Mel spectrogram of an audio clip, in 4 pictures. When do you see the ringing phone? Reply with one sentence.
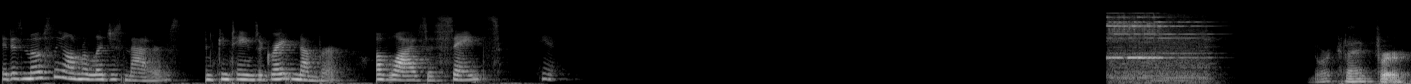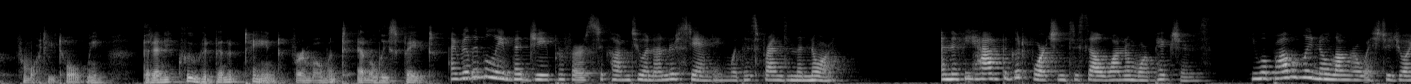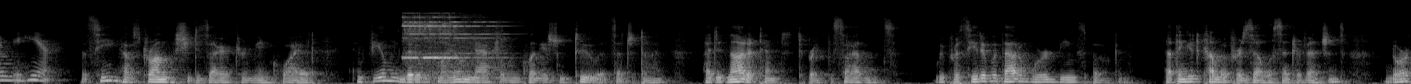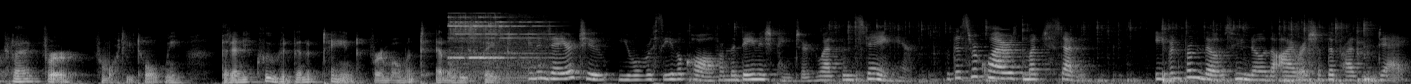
You can hear the ringing phone from 11.1 to 12.1 s, from 32.2 to 33.2 s and from 46.8 to 47.9 s.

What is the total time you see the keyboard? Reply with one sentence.
You can hear the keyboard for 7 seconds altogether.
